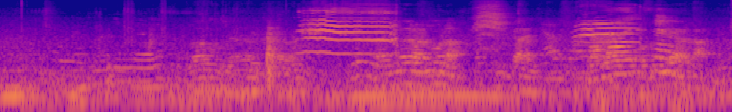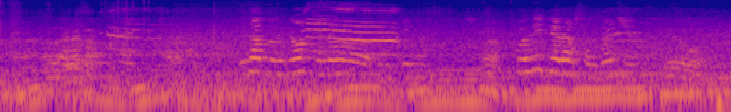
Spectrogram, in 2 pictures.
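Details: Cats near the sea at Kaloi Limenes, Heraklion, Crete, give three loud, drawn-out wavering meows about three to four seconds apart, over a woman talking in Greek and a low background rumble.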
